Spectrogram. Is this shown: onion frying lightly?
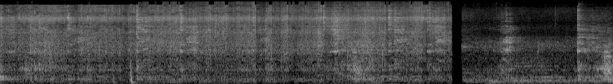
yes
